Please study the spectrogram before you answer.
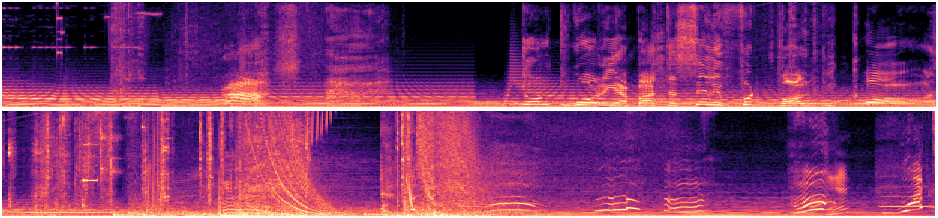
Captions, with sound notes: (grunts) - Ah. Don't worry about the silly football because... (grunts) (chuckling) (gasps) - Huh? - Heh? - What?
